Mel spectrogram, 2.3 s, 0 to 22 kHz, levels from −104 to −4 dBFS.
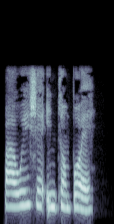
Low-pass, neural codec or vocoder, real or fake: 7.2 kHz; none; real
